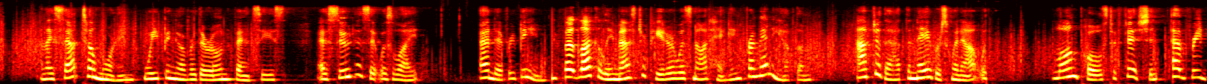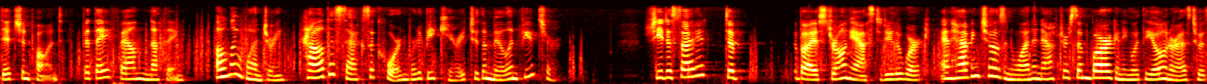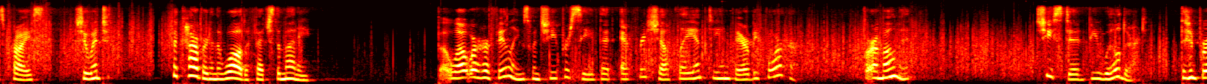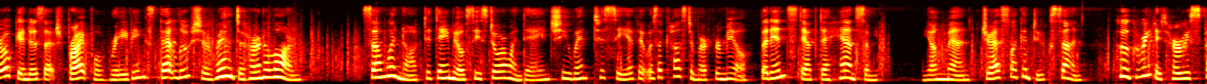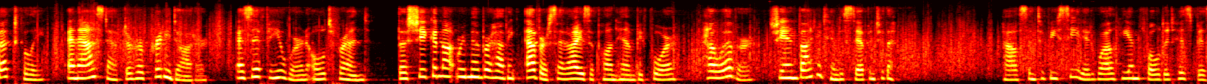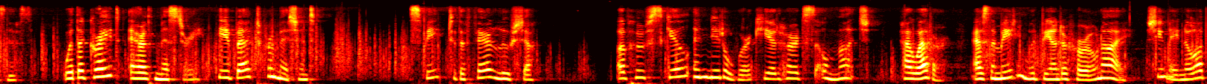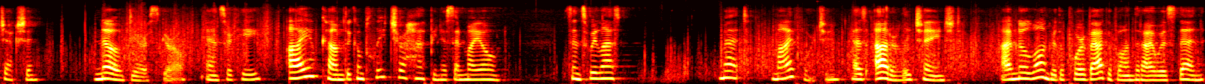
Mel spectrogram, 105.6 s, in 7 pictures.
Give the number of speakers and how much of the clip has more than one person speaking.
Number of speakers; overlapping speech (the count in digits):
1, no overlap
